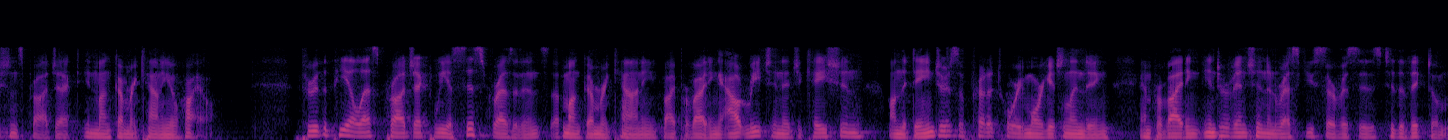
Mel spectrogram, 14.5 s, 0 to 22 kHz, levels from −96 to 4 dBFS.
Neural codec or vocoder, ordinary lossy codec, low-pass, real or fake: codec, 16 kHz, 0.8 kbps, ZipCodec; AAC, 32 kbps; 5.4 kHz; fake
